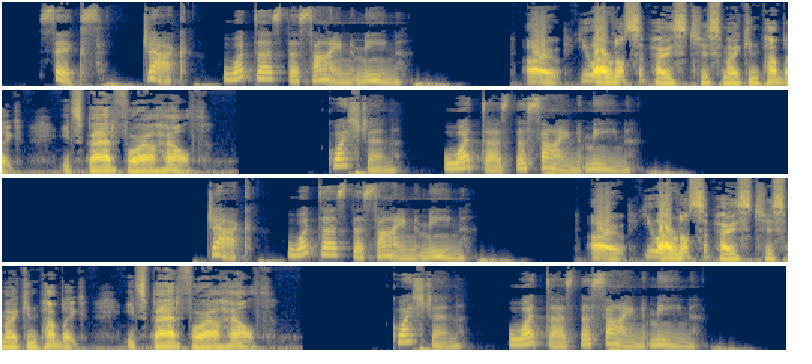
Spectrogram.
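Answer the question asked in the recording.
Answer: You are not supposed to smoke in public.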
